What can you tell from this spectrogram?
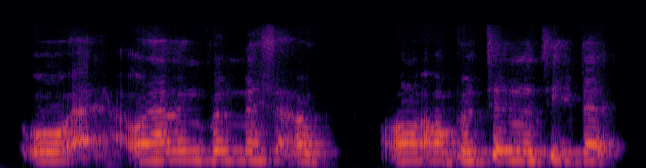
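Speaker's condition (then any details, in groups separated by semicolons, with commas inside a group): Cerebral palsy; power wheelchair user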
